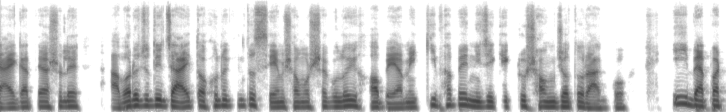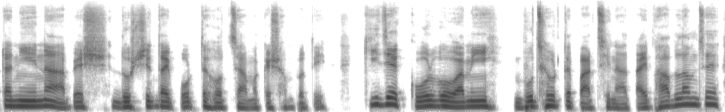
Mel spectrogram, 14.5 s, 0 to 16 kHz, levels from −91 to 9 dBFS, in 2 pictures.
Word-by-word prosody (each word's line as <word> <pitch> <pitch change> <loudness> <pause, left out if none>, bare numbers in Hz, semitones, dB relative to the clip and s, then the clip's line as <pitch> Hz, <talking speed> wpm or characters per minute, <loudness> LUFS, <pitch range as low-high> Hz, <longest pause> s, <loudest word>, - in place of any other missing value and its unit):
জায়গাতে 105 +5 +1
আসলে 130 +3 -1 0.4
আবারও 130 +9 +4
যদি 150 +1 +2
যাই 115 -3 +6
তখনও 145 +3 0
কিন্তু 150 +2 -3
সেম 115 0 +1
সমস্যাগুলোই 125 +4 0
হবে। 115 -4 +1
আমি 110 +2 -1
কিভাবে 160 +1 -3
নিজেকে 125 -1 -1
একটু 140 - -6
সংযত 125 -1 +1 0.2
রাখবো? 95 +1 -3 0.6
এই 195 - +2
ব্যাপারটা 140 0 +3
নিয়ে 135 -1 +5
না 140 - +5 0.2
বেশ 120 -1 +1 0.3
দুশ্চিন্তায় 125 +1 +1
পড়তে 120 +2 -4
হচ্ছে 110 -3 -4
আমাকে 100 +2 -7
সম্প্রতি। 100 -1 -11 0.5
কি 175 - -3
যে 185 - +7 0.2
করব 140 +2 +2 0.2
আমি 135 +2 +2 0.4
বুঝে 125 +2 +1
উঠতে 130 -2 -3
পারছি 95 +1 -1
না? 90 - -4
তাই 100 +1 0
ভাবলাম 155 +9 +1
যে 180 - +1
125 Hz, 155 wpm, -25 LUFS, 115-140 Hz, 0.6 s, যে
